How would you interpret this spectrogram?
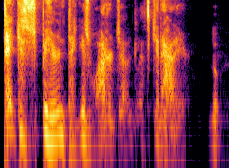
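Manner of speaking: hushed whisper as if sneaking past sleepers. Acted. Men creeping into the camp, whispering. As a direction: whisper so no one wakes.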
